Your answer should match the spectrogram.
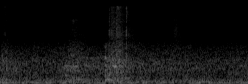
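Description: A cardboard box rustling and scraping briefly on a tiled floor about a second in, as a dog pulls its head out of it, over a low steady background rumble.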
